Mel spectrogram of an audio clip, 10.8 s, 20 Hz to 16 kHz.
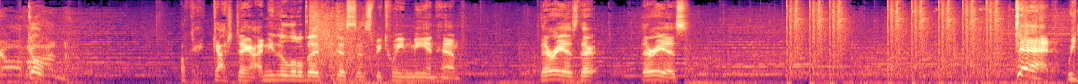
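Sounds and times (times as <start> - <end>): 
speech: 0.3 - 0.8, 1.8 - 4.8, 5.4 - 7.2, 10.2 - 10.7
video game gunfire: 7.8 - 10.3.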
